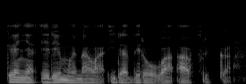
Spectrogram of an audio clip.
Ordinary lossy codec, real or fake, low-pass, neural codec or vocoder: none; real; none; none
